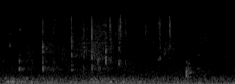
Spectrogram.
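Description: Faint, irregular light clicks and taps, about a dozen in two seconds, over a low background hum.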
